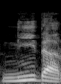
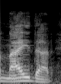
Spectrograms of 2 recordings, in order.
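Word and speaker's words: neither: every ইদার অথবা আইদার নিদার অথবা নাইদার এটার প্রোনাউন্সিয়েশন দুটাই হয় ইদার অথবা আইদার নিদার অথবা নাইদার মেনি এ থাকলে ভার্বটি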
